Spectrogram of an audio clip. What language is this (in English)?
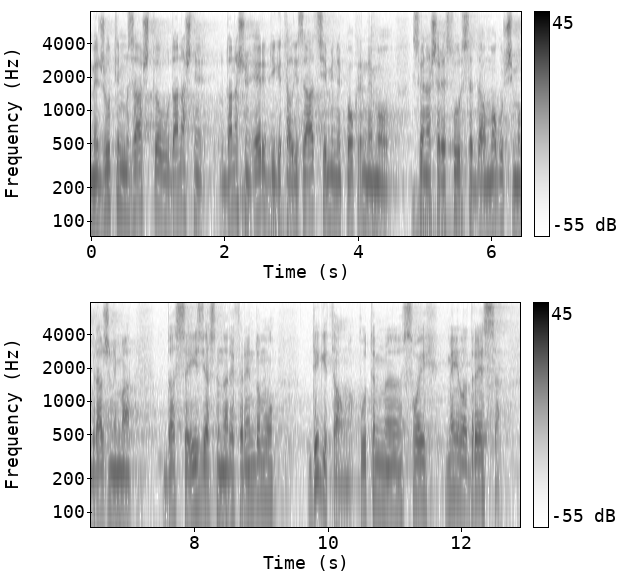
Croatian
